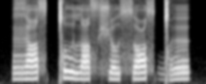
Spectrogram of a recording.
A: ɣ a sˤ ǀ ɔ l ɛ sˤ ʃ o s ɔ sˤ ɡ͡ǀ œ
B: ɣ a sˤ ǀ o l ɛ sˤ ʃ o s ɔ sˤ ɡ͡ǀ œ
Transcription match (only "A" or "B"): B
